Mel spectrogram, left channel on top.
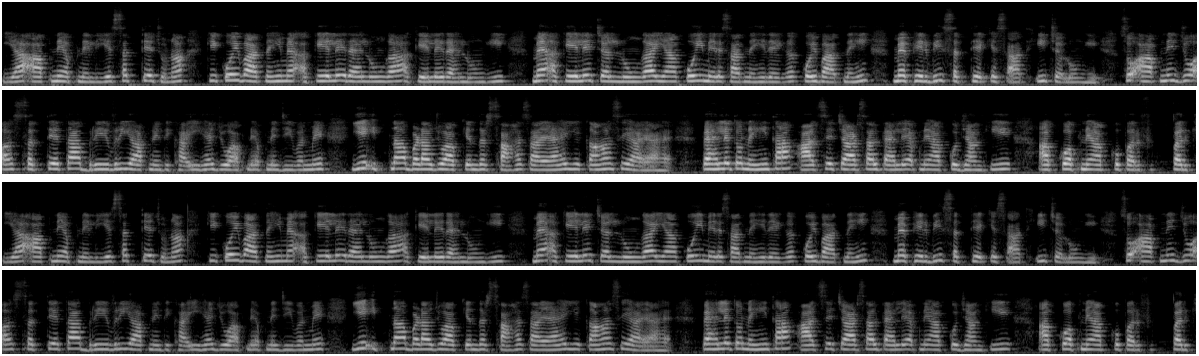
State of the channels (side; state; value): right; quieter; 4.3 dB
